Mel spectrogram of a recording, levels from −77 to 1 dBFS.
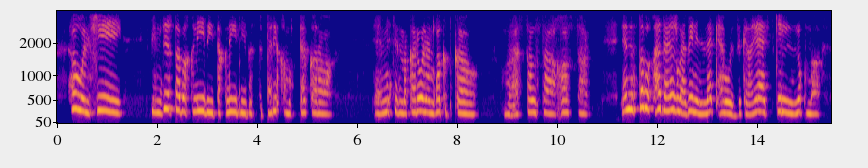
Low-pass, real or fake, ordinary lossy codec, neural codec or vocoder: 3.6 kHz; fake; none; codec, 16 kHz, 4 kbps, X-Codec, HuBERT features, trained on general audio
